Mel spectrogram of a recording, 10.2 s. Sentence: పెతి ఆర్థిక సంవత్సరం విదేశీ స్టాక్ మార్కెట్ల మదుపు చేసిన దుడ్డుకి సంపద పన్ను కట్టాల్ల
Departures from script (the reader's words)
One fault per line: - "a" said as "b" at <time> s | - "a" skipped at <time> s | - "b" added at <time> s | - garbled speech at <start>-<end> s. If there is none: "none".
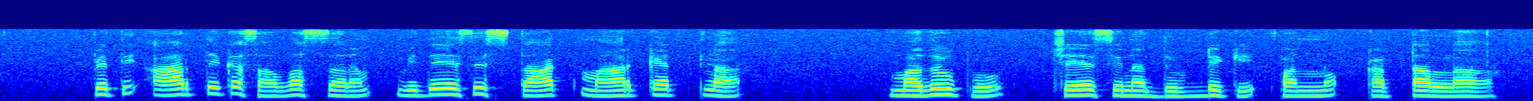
- "సంపద" skipped at 8.3 s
